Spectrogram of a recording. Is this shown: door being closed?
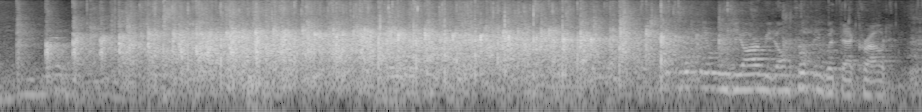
no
